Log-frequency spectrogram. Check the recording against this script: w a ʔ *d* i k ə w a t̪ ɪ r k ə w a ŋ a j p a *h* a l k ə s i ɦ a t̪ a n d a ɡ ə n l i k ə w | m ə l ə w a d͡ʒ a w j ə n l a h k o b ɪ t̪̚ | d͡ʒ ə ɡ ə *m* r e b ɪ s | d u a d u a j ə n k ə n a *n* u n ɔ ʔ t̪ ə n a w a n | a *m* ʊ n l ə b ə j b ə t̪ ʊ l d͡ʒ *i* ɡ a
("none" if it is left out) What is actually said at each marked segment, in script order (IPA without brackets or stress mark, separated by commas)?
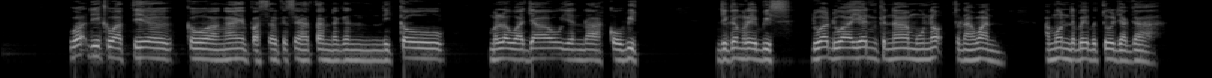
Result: d, s, m, m, m, a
